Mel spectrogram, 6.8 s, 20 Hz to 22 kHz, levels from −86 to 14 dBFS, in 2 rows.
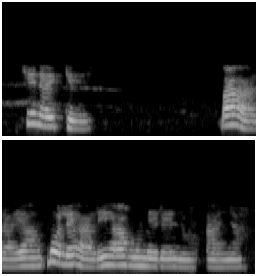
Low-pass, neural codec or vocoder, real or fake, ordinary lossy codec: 3.6 kHz; autoencoder, 48 kHz, 128 numbers a frame, DAC-VAE, trained on Japanese speech; fake; none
